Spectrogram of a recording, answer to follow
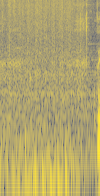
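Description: Quiet handling noise of a capped plastic test tube being shaken to mix in reagent powder, over a low room hum, with no distinct knocks or rhythm.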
